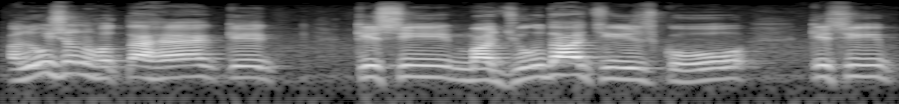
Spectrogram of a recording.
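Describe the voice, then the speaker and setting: A male pastor speaks in a somewhat high voice with a bright, forceful edge. His tone is smooth and crisp. He lays out ideas step by step like a teacher on a TV studio panel. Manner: teacherly, explaining terms step by step. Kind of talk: religious TV panel discussion.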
